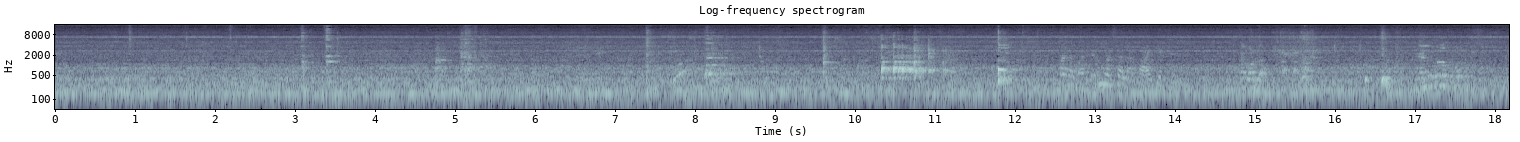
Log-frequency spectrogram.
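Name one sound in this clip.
Liquid pours from a metal pot into a larger pot.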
